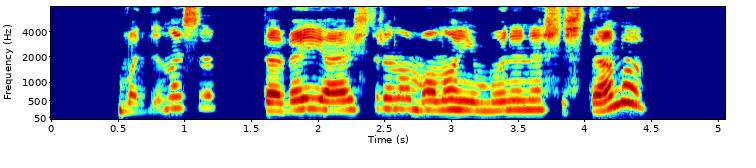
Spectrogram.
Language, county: Lithuanian, Klaipėda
